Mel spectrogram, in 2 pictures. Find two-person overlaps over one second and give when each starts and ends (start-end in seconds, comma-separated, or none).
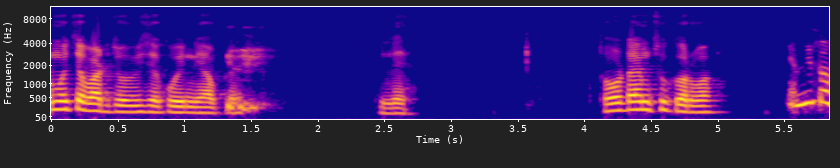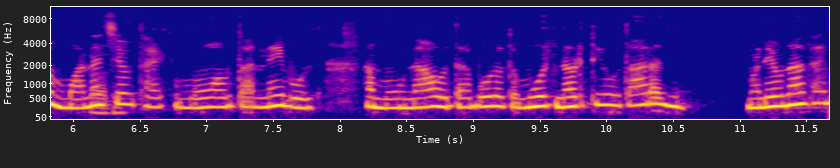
none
